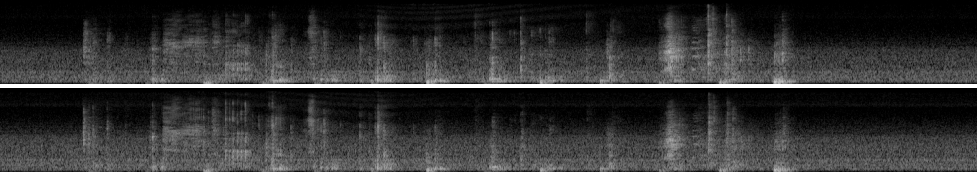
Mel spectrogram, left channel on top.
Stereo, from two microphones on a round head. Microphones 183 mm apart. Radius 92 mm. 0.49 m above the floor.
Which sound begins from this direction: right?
Footsteps, at 0.8 s.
